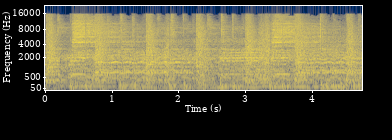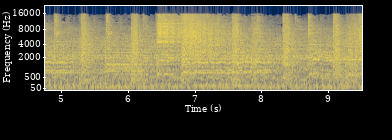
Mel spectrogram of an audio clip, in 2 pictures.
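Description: Rock song playing with a singer's held, wavering notes, and a drum kit played along with it: steady beats with cymbals and bass drum.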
